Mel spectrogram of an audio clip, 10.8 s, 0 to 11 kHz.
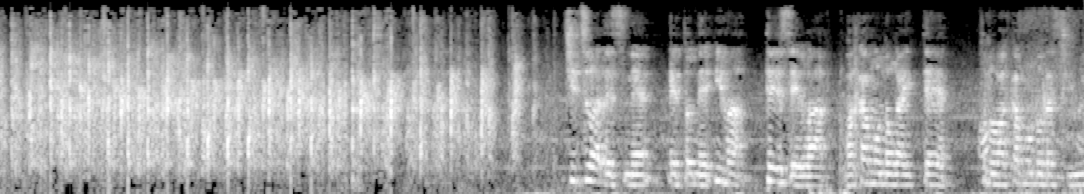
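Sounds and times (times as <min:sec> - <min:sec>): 
applause from a sizable crowd: 0:00.0 - 0:05.5
speech: 0:05.7 - 0:10.8.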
